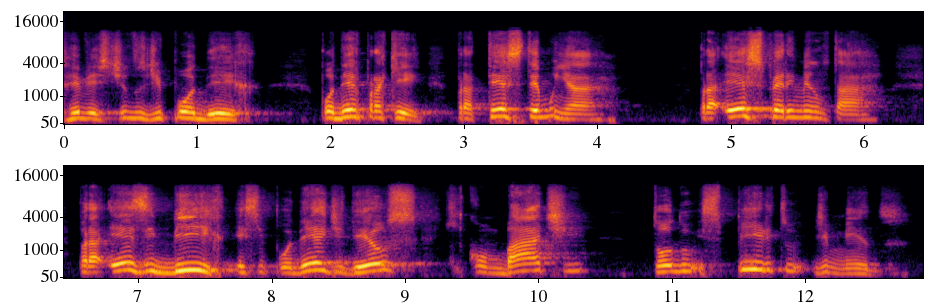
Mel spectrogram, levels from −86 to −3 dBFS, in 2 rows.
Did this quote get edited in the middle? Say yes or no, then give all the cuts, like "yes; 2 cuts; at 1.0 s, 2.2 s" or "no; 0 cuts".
no; 0 cuts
